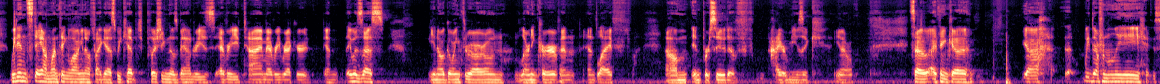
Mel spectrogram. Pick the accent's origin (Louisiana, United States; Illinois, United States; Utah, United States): Utah, United States; Midway; also born or lived in Las Vegas, Nevada / Salt Lake City, Utah; born in up Midway. It's kind of up in the mountains.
